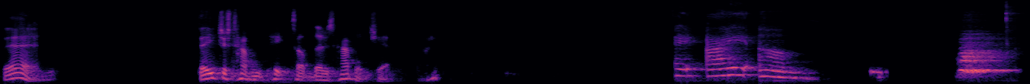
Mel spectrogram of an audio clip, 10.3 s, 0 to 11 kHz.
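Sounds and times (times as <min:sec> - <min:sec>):
speech: 0:00.0 - 0:00.6, 0:02.0 - 0:04.5, 0:06.8 - 0:08.2, 0:09.6 - 0:09.9
dog barking: 0:09.6 - 0:10.1.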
